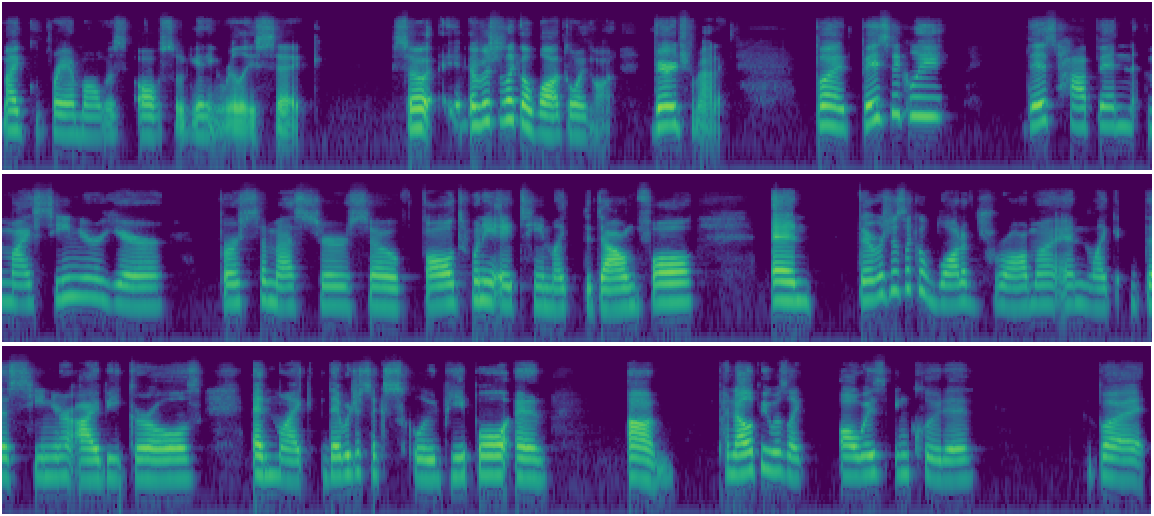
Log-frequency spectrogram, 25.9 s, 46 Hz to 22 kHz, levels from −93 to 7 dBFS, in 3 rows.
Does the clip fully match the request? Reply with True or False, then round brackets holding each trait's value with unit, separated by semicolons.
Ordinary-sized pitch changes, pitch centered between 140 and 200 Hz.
True (4.0 semitones; 190 Hz)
